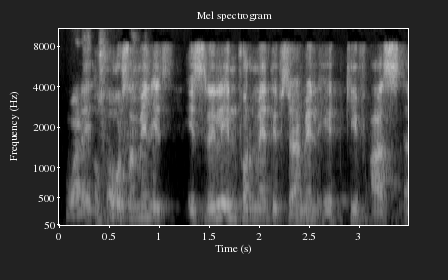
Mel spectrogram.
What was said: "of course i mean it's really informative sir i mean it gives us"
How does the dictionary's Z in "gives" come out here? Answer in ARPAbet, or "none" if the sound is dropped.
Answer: none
